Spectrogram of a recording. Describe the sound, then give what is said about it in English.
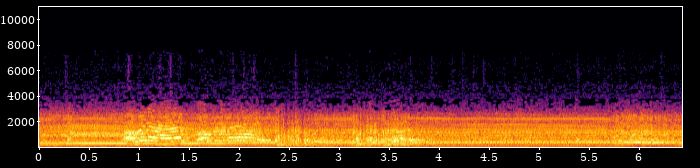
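The low-pressure blow of a surfacing U.S. Navy submarine gives a steady, droning rush of air over a constant low hum, holding level for several seconds with a brief voice near the start. “To our knowledge, this is the first time a radio audience has heard the actual commands and sounds from a submarine.”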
